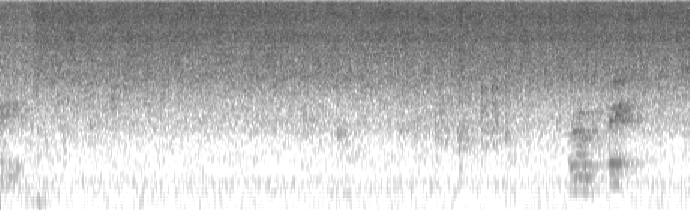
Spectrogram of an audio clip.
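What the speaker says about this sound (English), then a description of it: "Let me wash my hands." Tap water runs into a kitchen sink during handwashing, a soft steady hiss with light splashes and a few brief clinks near the end, fairly quiet and with no talk.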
